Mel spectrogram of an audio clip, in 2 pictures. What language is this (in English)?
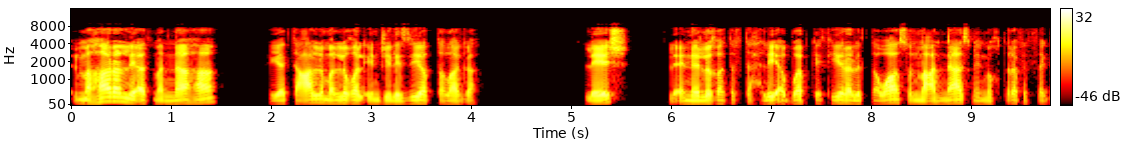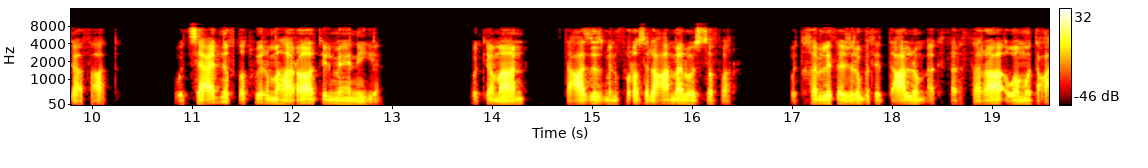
Hijazi Arabic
